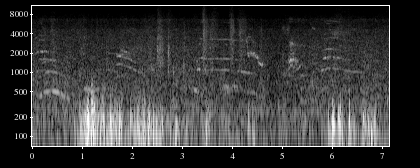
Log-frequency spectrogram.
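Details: Stray cats that live at a pagoda being fed rice and fish, giving several short arching meows spaced a few seconds apart, with a person talking and low rumbling background noise throughout.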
